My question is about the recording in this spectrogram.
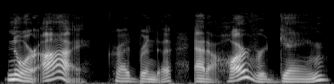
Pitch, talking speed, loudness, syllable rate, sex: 160 Hz, 145 wpm, -19 LUFS, 3.5 syllables/s, female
